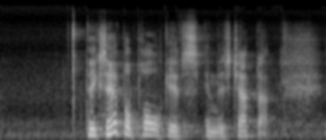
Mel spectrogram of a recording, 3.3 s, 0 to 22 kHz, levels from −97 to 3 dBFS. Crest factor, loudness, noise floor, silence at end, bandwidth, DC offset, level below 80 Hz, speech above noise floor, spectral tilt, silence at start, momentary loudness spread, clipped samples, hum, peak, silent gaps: 22 dB; -27 LUFS; -59 dBFS; 0.1 s; 16.5 kHz; under 0.1%; -78 dBFS; 31 dB; -4 dB/octave; 0.7 s; 17 LU; under 0.1%; none; -6 dBFS; none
